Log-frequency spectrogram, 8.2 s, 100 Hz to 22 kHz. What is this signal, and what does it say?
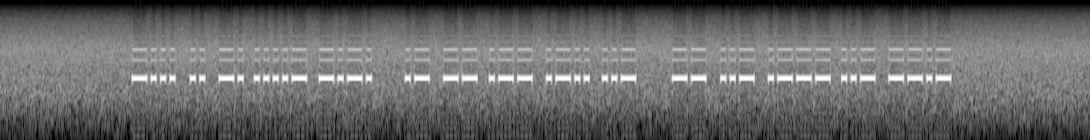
Morse code, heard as a keyed tone, hand-sent with a paddle, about 34 wpm, 1080 Hz. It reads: BIN4C AMWLU MUJUQ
